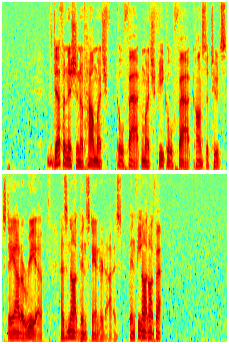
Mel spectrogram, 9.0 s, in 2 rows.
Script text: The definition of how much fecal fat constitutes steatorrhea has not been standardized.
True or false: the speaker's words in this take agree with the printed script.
false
